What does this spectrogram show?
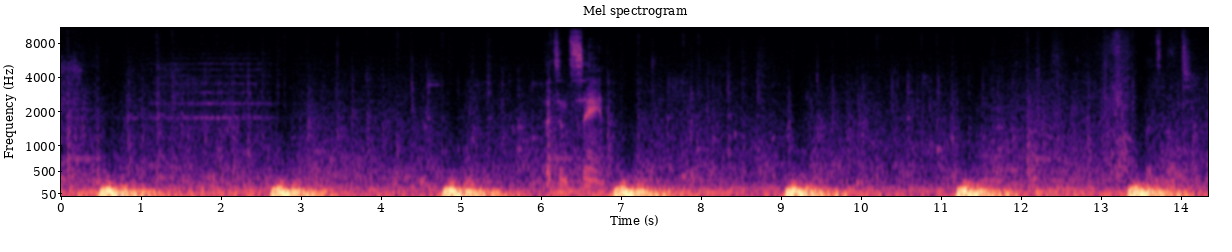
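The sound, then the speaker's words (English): Underwater pile-driving by the wind industry recorded by hydrophone: seven deep, booming thuds about two seconds apart, each rolling off in a long, rumbling decay, with a brief spoken comment partway through. “Illegal Levels Of Whale-Killing Pile-Driving Noise By Wind Industry Documented”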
